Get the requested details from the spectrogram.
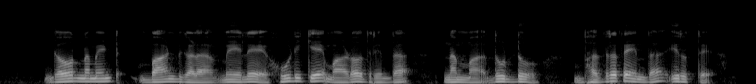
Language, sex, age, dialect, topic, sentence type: Kannada, male, 51-55, Mysore Kannada, banking, statement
